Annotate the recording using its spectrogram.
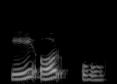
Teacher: अर्धसंवृत जिसमें मुंह आधा बंद होता है, वो है ए और ओ।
